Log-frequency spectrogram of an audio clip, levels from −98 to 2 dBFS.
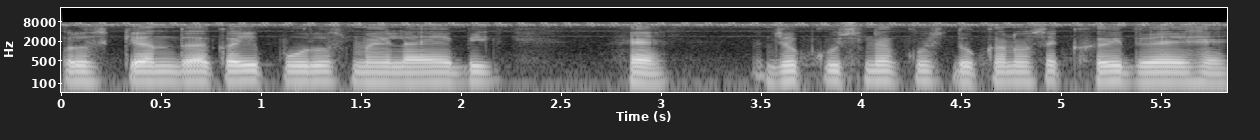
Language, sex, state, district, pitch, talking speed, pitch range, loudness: Hindi, male, Uttar Pradesh, Budaun, 115 Hz, 175 wpm, 110-115 Hz, -18 LUFS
